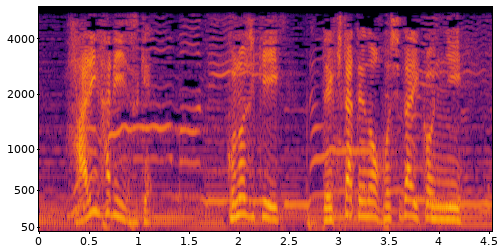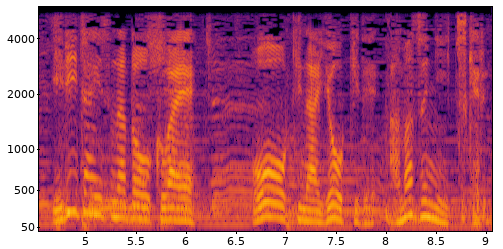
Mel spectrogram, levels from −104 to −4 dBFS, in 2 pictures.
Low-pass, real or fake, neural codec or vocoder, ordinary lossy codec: 5.4 kHz; real; none; none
